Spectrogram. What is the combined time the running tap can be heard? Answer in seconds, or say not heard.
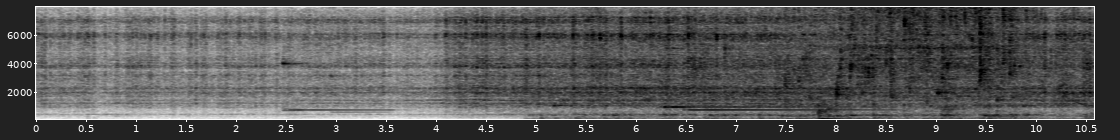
6 s.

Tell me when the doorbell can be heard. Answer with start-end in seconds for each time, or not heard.
2.5-3.5, 6.2-8.4.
